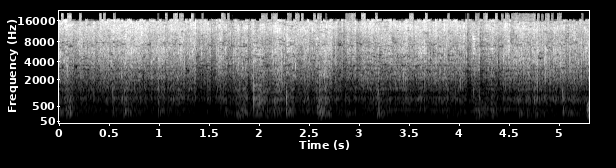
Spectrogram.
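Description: Fish head and spices sautéing in hot oil in a pan for a hilsa and eggplant curry, a dense continuous sizzle with stirring scrapes throughout, close and loud with no talk.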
